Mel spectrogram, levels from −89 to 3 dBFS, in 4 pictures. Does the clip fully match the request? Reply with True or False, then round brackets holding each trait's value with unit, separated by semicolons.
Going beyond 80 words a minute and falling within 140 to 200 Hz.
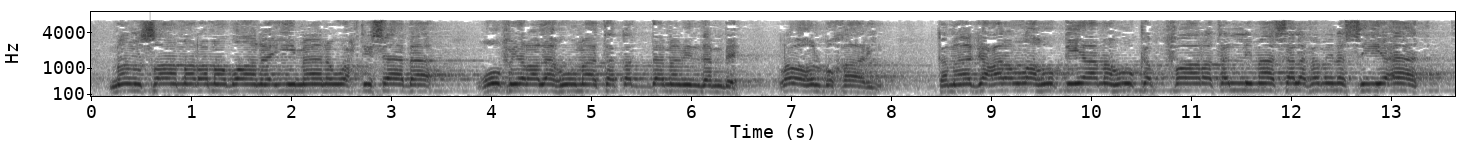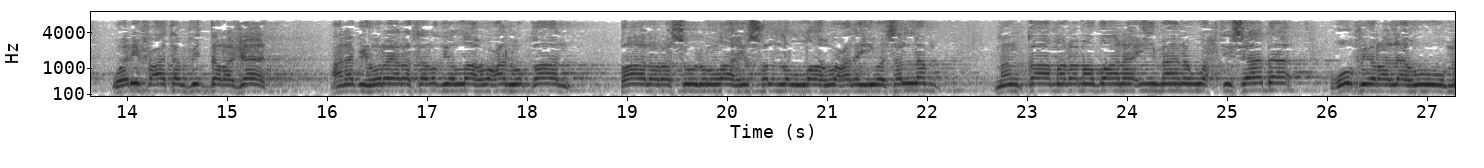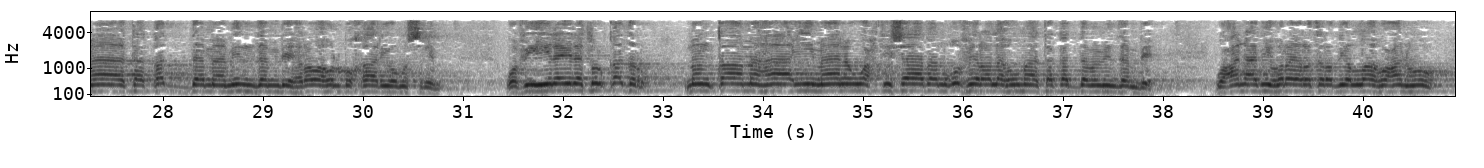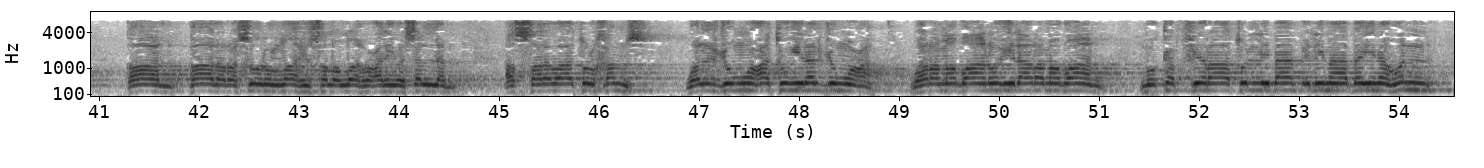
True (100 wpm; 185 Hz)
